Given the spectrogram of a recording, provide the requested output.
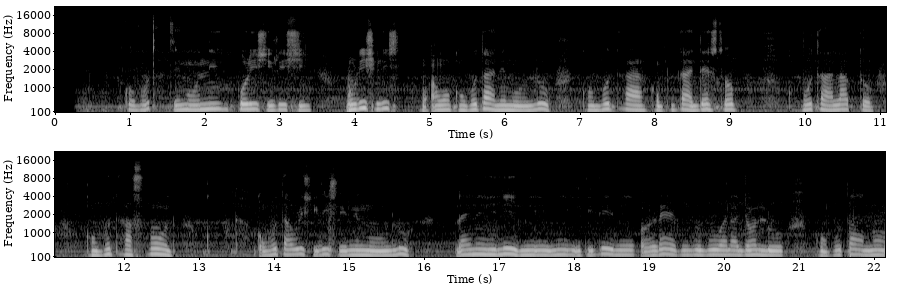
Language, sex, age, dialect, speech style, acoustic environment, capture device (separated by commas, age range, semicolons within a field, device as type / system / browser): Yoruba, male, 18-24, Nigeria - Lagos Yoruba, happy; relaxed; focused, nature; silence, mobile / Linux / Chrome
